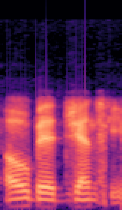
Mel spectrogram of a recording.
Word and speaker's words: Obiedzenski: So as long as you look at that as a J, Obiedzenski will pop kind of right into your mind.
